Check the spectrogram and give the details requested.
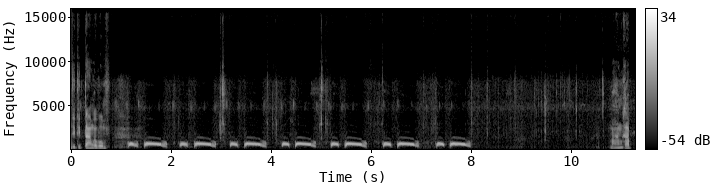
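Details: Cooing of a spotted dove used as a decoy in Thailand to lure a wild bird: a run of about a dozen soft, even, low coos in quick succession, framed by brief loud knocks or handling noise at the start and end.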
